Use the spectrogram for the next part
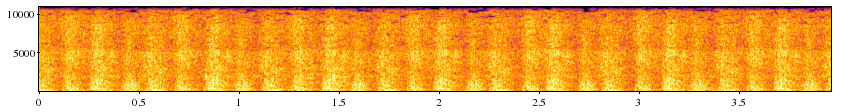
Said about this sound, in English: Steam emote for some chuffs.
